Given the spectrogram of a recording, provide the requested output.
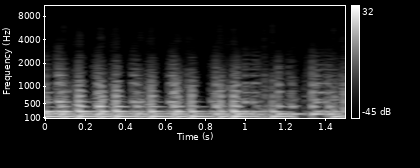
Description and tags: cln muted C# guitar
Clean unprocessed recording of muted strumming on power chord C#. On a les paul set to bridge pickup in drop D tuneing.
Recorded with Edirol DA2496 with Hi-z input.
160bpm, c, clean, drop-d, guitar, les-paul, loop, muted, power-chord, strumming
